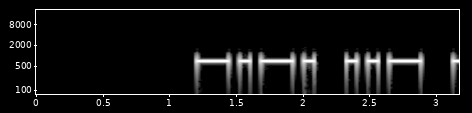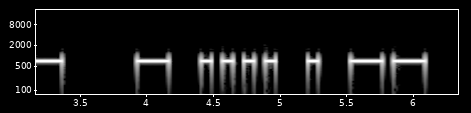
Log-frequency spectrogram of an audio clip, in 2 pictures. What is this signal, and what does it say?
Morse code, heard as a keyed tone, about 16 wpm, 700 Hz. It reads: CUT THEM
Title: Sentences from Top 1000 Words - Review Part 1 - 15wpm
